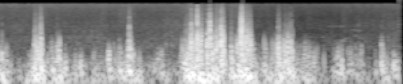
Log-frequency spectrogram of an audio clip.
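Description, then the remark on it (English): Loud, roaring wind from a large tornado buffets the microphone in uneven gusts, swelling into a harsh, noisy surge midway before easing into a lower, rumbling rush. No voices are heard. “It really does sound like a whistle.”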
